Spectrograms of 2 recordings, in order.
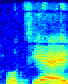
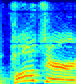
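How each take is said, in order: First: The name ends in a 'tier' sound. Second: The name ends in a plain 'ter' sound. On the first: The speaker calls it wrong. "not Poultier, don't know why I read it that way" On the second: The speaker calls it right. "So Poulter"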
